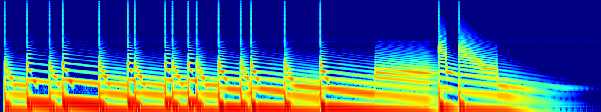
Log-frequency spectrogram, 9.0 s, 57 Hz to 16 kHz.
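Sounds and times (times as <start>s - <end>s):
drum and bass bassline: 0.0s - 8.5s.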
